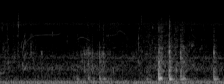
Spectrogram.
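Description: Shallow pond water sloshing and splashing around a person wading and feeling for mussels, with a few louder splashes about a second and a half in, over a steady low background rumble.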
